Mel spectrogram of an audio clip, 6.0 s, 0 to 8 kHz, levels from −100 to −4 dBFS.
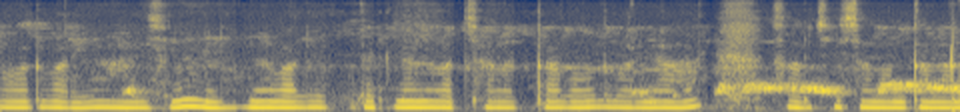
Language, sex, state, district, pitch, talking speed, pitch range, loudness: Hindi, male, Bihar, Bhagalpur, 150 Hz, 80 wpm, 145-150 Hz, -16 LUFS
